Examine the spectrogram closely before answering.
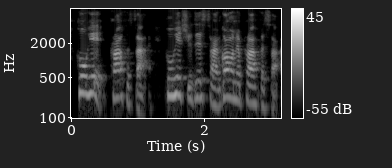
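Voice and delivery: mock him like a cruel guard; sarcastic taunting. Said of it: "'cause they were being sarcastic".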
